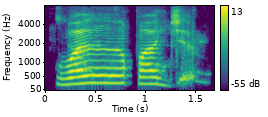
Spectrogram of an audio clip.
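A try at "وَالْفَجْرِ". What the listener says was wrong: Jelaskan R-nya. Jelaskan R-nya. Jelaskan R-nya. Tebalkan.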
